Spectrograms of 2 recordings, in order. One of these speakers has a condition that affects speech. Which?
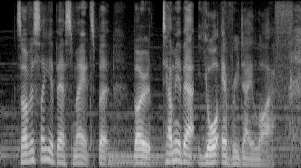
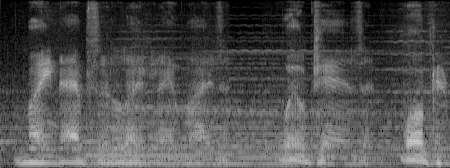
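The second: MND; first symptoms in speech; two years to diagnose, can no longer play guitar; speech affected first, can no longer sing.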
